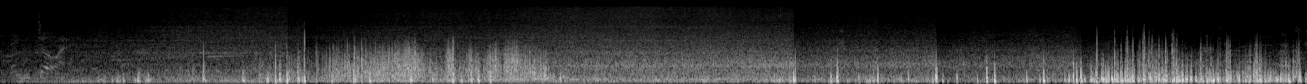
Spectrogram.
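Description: A car driving, heard from inside the cabin: steady road and wind noise with scattered small knocks, and indistinct voices. It grows louder toward the end.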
